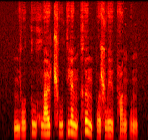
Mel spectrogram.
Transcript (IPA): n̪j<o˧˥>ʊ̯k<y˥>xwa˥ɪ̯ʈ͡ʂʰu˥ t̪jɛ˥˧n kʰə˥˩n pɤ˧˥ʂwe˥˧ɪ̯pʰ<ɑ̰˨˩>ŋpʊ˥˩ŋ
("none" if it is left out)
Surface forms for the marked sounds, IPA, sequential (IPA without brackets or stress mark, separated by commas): o˧˥, u˥, ɑ˥˧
